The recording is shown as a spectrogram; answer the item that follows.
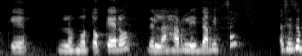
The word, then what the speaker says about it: Harley Davidson: grande de los que los motoqueros de la Harley Davidson así se pronuncia entonces Esas personas que tienen que quieren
